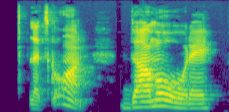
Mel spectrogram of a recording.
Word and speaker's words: d'amore: So here we have a flipped R, because it's surrounded by vowels. The O and the E are closed. D'amore. Okay? O-A. Here's our purity test. O-A. D'amore. Now, common mistakes in this word I hear. Well, first of all, people roll the R, right? Amore. Wrong, right? Amore. Here's another mistake. I made a double M.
